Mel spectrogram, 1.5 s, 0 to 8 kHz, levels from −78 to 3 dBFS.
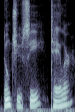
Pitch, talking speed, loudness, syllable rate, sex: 115 Hz, 160 wpm, -15 LUFS, 3.8 syllables/s, male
